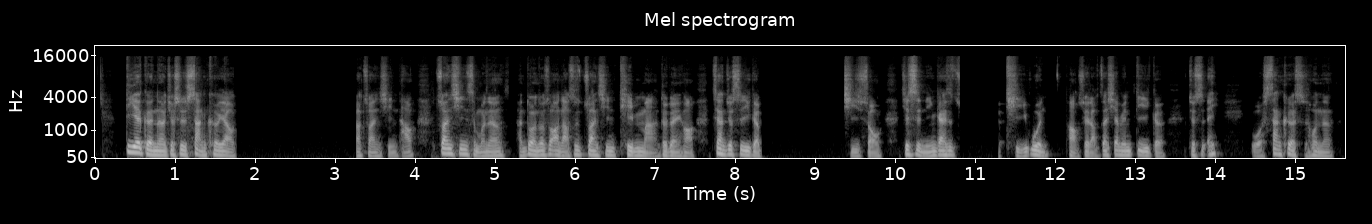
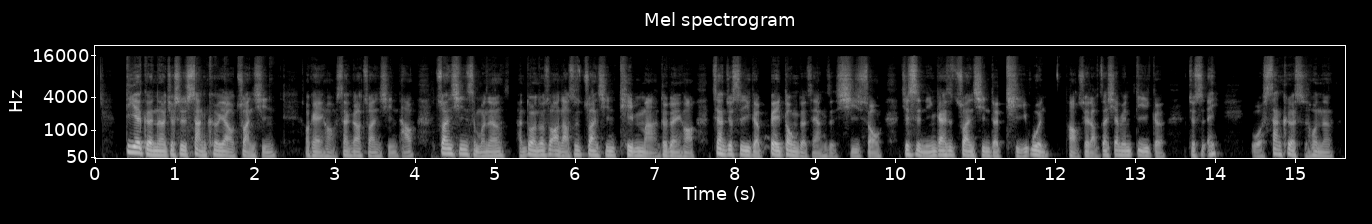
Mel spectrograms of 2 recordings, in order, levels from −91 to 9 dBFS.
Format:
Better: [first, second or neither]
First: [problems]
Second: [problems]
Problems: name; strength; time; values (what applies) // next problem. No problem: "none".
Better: second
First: audio cutting out; at 2 s for 1.5 s, at 8.5 s for 1 s and at 11 s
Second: none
